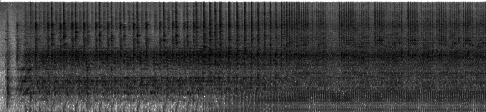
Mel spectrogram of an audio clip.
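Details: Briggs & Stratton emergency generator that sat over six years, after a replacement carburetor, custom air filter and tune-up: pull-start catches within seconds and settles into a smooth, even governed run with no knocking; normal running.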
